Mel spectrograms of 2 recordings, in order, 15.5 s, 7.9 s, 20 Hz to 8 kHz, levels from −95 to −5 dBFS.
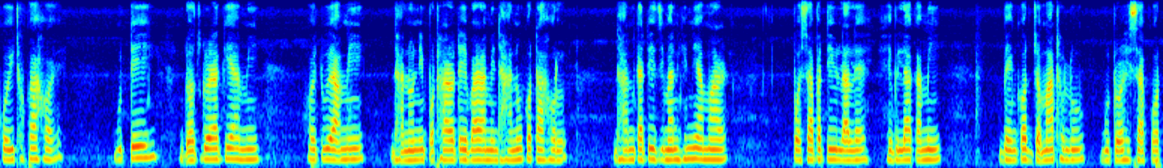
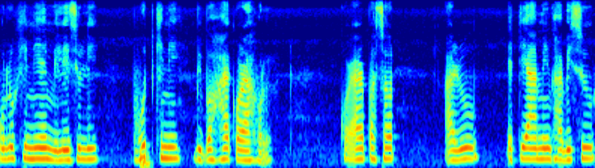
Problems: none marked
